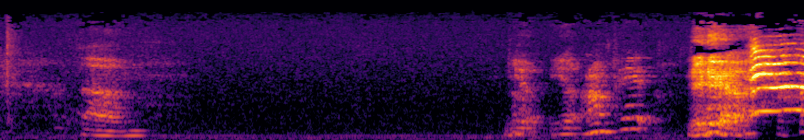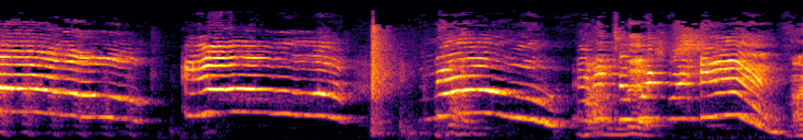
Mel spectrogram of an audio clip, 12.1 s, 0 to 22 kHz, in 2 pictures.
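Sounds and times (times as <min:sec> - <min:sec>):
woman squealing eww: 0:05.6 - 0:10.4.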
